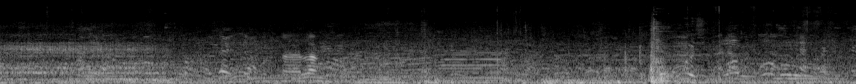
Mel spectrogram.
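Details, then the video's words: Agitated cattle being brought down from a truck: short, wavering lows and a longer bellow mixed with human voices and banging. "BUANYAK SAPI LUCU NGAMUK KETANGKEP TURUN DARI TRUK"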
